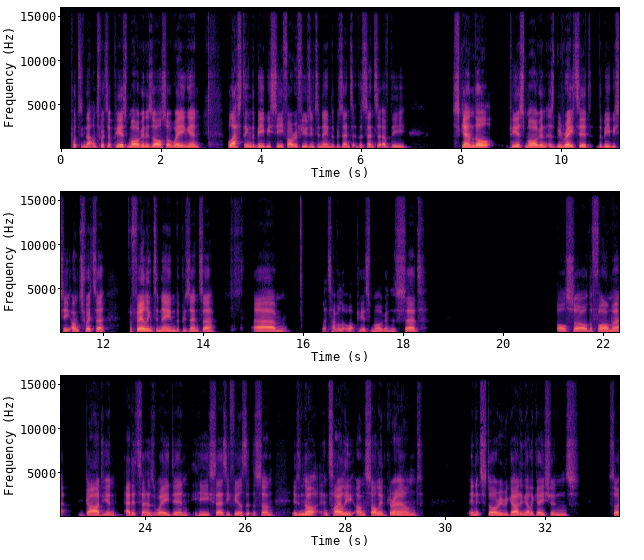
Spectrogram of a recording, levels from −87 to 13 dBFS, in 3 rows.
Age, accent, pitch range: 40-59, British, 115-140 Hz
